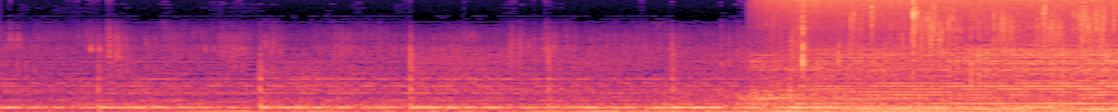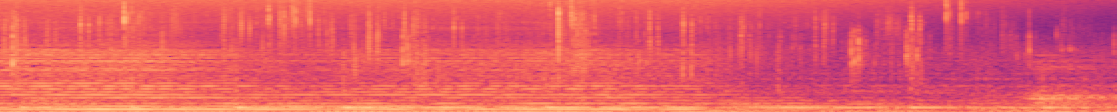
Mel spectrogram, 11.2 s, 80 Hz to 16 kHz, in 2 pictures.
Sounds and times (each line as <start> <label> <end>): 3.7 Drone 11.1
